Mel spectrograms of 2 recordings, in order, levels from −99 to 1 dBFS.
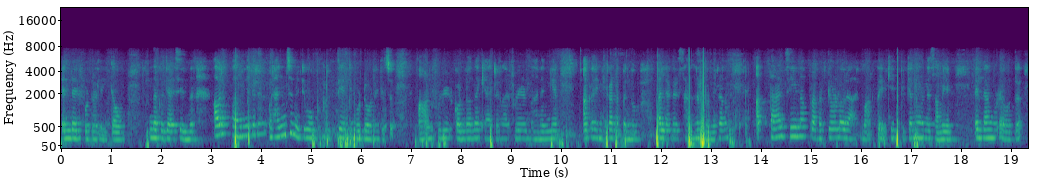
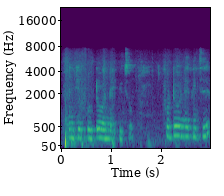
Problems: low volume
